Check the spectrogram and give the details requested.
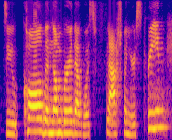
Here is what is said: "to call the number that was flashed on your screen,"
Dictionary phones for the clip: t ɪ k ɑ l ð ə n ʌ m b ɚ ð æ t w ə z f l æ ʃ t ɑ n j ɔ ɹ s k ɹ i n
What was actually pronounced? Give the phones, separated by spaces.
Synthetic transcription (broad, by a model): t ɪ k ɑ l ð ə n ʌ m b ɚ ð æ t w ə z f l æ ʃ t ɑ n j ɔ ɹ s k ɹ i n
